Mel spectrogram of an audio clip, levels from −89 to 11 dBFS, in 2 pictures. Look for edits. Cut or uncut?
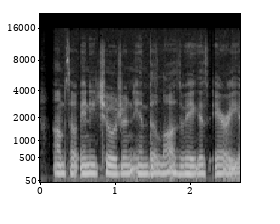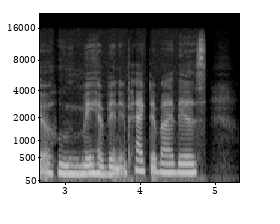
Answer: uncut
